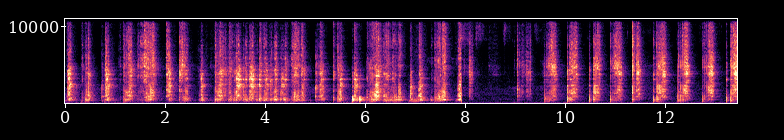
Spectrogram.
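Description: Coconut roasting in a blackened pan, stirred with repeated scraping and rasping strokes of a ladle against the metal, close and steady in a quick rhythm with a short pause midway.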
